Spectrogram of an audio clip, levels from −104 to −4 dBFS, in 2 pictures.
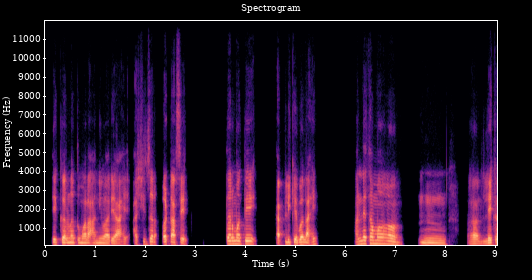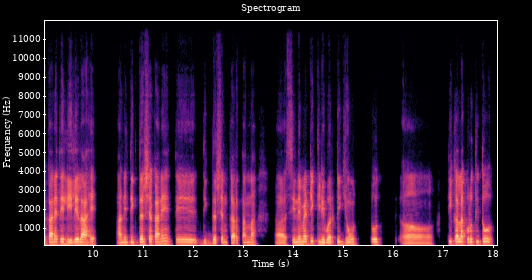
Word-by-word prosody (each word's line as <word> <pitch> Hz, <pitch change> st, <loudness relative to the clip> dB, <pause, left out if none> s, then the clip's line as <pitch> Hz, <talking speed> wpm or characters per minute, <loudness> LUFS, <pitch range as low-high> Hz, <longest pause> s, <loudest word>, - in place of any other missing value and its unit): ते 135 Hz, -, +1 dB
करणं 120 Hz, -2 st, +1 dB
तुम्हाला 115 Hz, -1 st, +1 dB
अनिवार्य 110 Hz, -1 st, -1 dB
आहे, 100 Hz, -1 st, -2 dB, 0.2 s
अशी 110 Hz, +6 st, -7 dB
जर 150 Hz, -, +2 dB, 0.2 s
अट -, -, +3 dB
असेल, -, -, +1 dB, 0.8 s
तर 165 Hz, 0 st, +4 dB
मग 165 Hz, -1 st, +2 dB
ते 160 Hz, 0 st, +5 dB, 0.5 s
अ‍ॅप्लिकेबल 130 Hz, 0 st, +2 dB
आहे. 140 Hz, +6 st, 0 dB, 0.8 s
अन्यथा 175 Hz, +4 st, +1 dB
मग 175 Hz, -2 st, 0 dB, 0.6 s
अ, -, -, -10 dB, 0.9 s
अं, 100 Hz, 0 st, -2 dB
लेखकाने 135 Hz, +5 st, +3 dB
ते 140 Hz, -1 st, +2 dB
लिहिलेलं 135 Hz, +3 st, +6 dB
आहे 130 Hz, +4 st, +3 dB, 0.5 s
आणि 125 Hz, +3 st, +1 dB
दिग्दर्शकाने 140 Hz, +3 st, +2 dB
ते 130 Hz, 0 st, -1 dB, 0.4 s
दिग्दर्शन 125 Hz, +3 st, -2 dB
करताना 120 Hz, +4 st, 0 dB, 0.4 s
अ, 105 Hz, 0 st, -1 dB
सिनेमॅटिक 140 Hz, +6 st, 0 dB
लिबर्टी 130 Hz, 0 st, +3 dB
घेऊन 130 Hz, +2 st, -2 dB
तो 135 Hz, -1 st, -2 dB, 0.5 s
अ, 105 Hz, -1 st, -3 dB, 0.3 s
ती 145 Hz, -, 0 dB
कलाकृती 145 Hz, -1 st, +4 dB
तो 145 Hz, 0 st, +4 dB
130 Hz, 120 wpm, -23 LUFS, 115-145 Hz, 0.9 s, लिहिलेलं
